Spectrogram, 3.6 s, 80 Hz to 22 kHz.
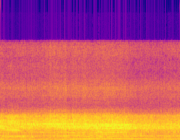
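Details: Mercedes-Benz W124 300E, original M103 3.0-litre inline six with K-Jetronic, idle about 1100 rpm, owner notes hard starting; smooth even rev that climbs and settles cleanly, no misses or knocks; healthy engine pulling freely.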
